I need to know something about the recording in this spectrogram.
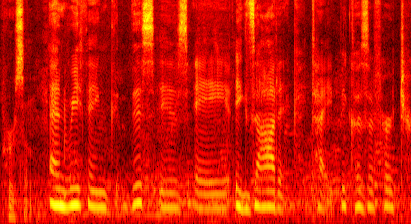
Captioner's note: voiceover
